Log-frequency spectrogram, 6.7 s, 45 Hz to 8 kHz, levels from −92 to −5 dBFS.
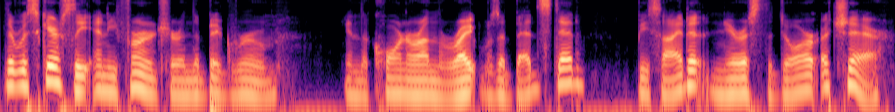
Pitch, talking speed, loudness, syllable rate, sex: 110 Hz, 225 wpm, -19 LUFS, 6.5 syllables/s, male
